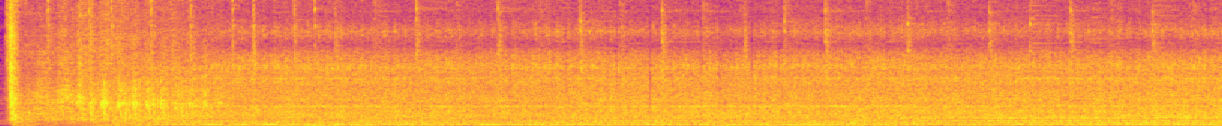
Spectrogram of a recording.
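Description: Truck engine sound effect: a steady running engine hum over rumbling road noise, starting abruptly.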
